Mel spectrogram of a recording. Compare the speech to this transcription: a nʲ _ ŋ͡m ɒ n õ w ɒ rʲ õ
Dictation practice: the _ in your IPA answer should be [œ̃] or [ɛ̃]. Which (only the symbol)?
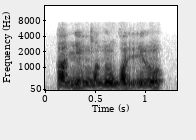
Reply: ɛ̃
